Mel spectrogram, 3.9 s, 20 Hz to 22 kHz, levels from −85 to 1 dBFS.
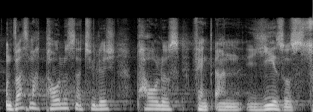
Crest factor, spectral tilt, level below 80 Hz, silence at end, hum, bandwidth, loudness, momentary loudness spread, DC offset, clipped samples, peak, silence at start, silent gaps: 16 dB; -4 dB/octave; -58 dBFS; 0 s; none; 12 kHz; -19 LUFS; 8 LU; under 0.1%; under 0.1%; -4 dBFS; 0.1 s; none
